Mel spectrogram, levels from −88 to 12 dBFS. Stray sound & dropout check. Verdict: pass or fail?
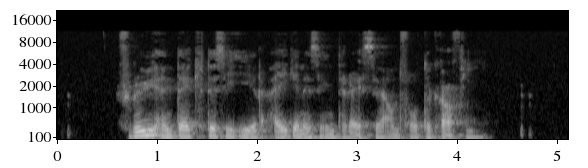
pass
